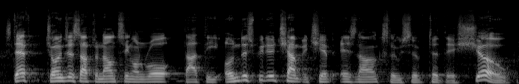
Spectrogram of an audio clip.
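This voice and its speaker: A man's voice: medium pitch, sing-song, a little fast, sharp tone. A man co-hosting a wrestling review podcast, reading his written recap in a jokey, casual way, swearing and laughing often.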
